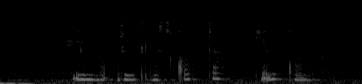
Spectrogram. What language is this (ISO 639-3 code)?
rus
